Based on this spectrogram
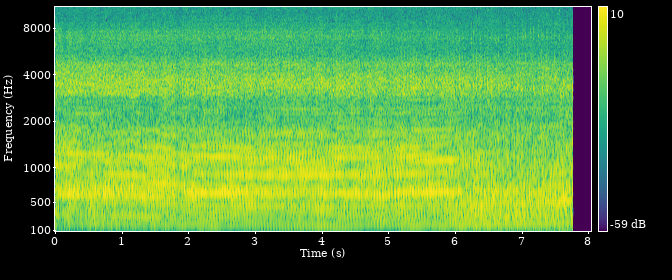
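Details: Resurrected direct-drive wood chipper, 90s engine with adapted 50s carburetor, warmed up: loud, steady high-pitched roar at constant speed, no surging or misfiring; runs properly but owner couldn't make it quieter.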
